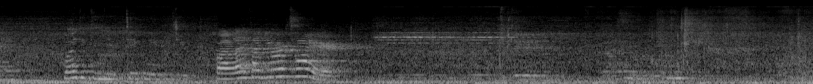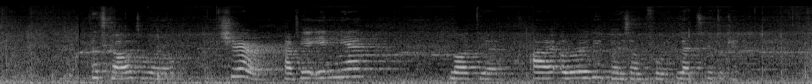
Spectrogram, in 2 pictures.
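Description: A young woman in a cap talks animatedly, close by.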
